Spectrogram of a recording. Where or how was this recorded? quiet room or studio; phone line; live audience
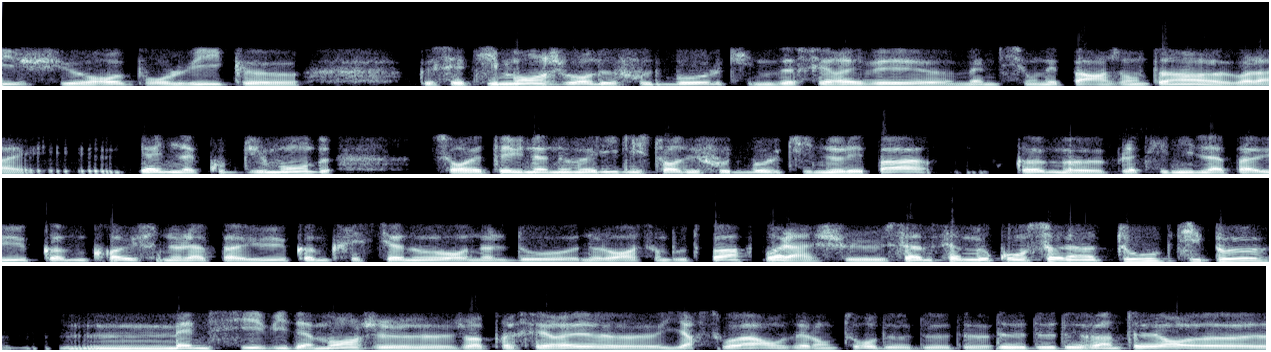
phone line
